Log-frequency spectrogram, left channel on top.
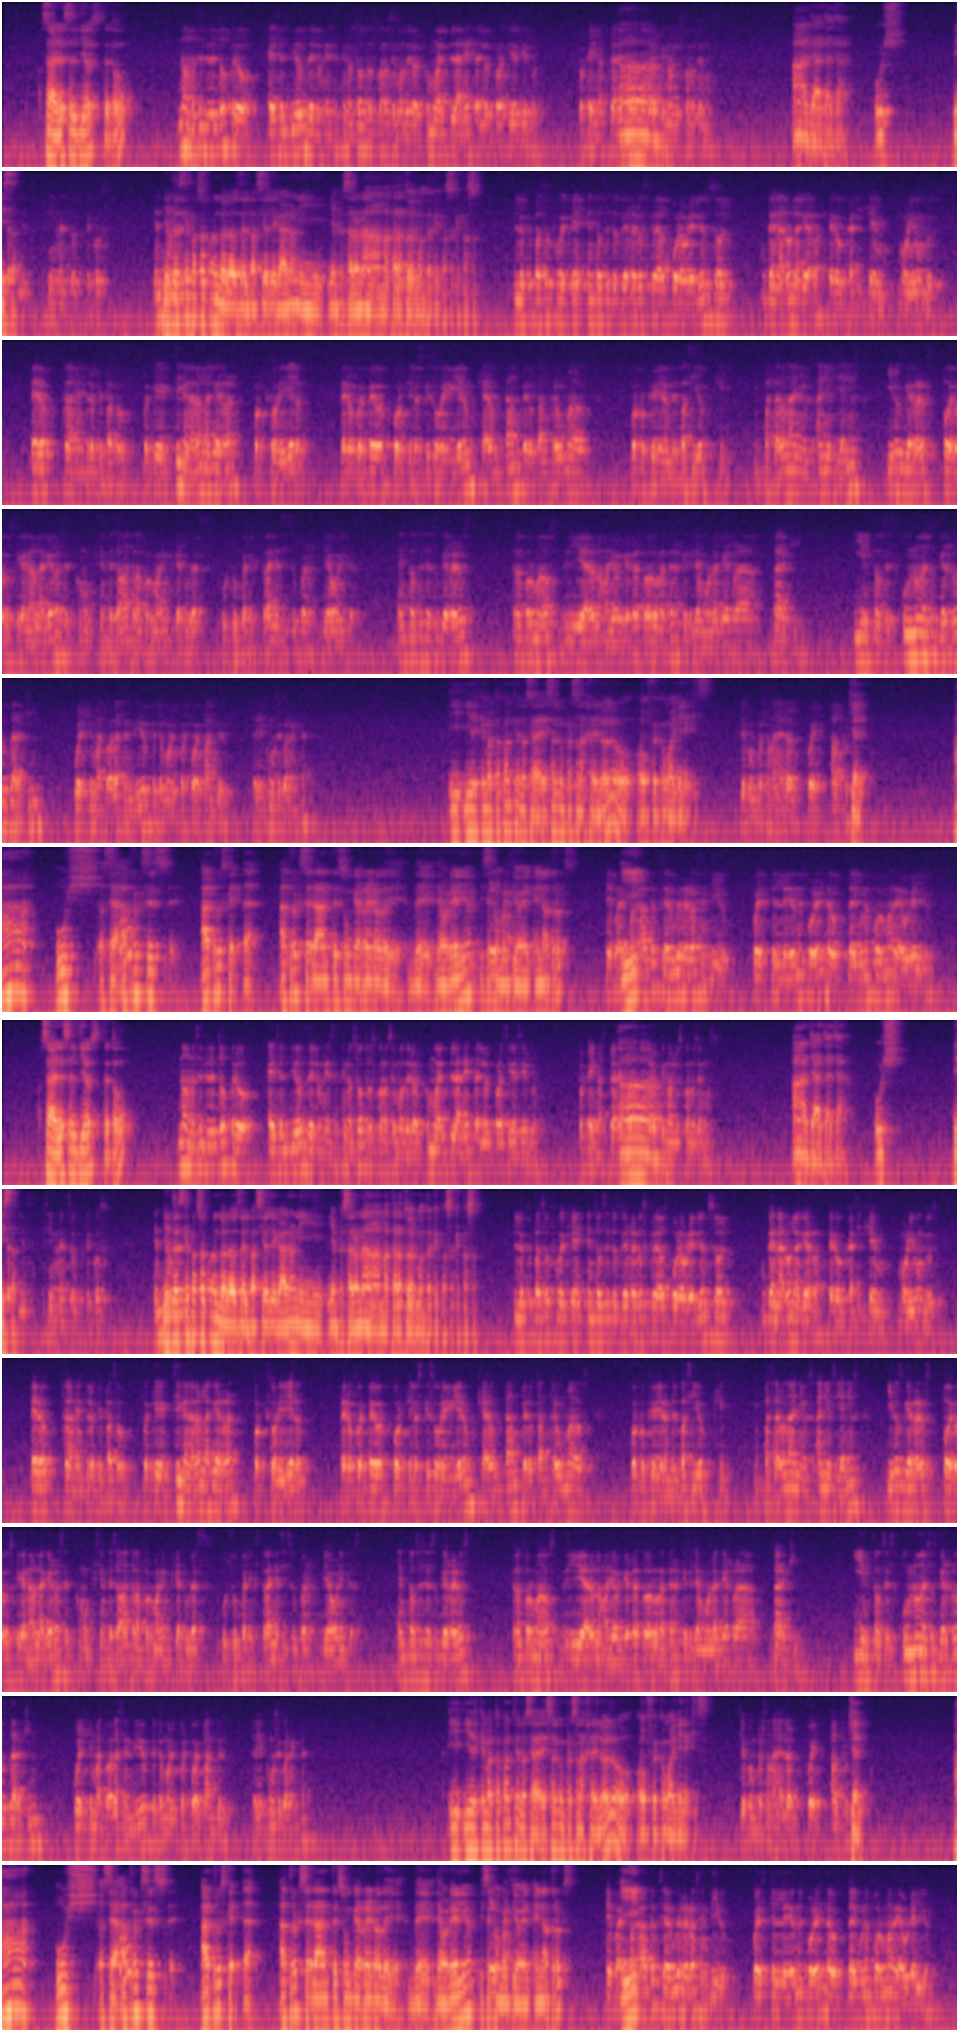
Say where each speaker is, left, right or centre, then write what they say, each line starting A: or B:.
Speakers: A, on the right; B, on the right.
A: O sea, él es el dios de todo.
B: No, no es el dios de todo, pero es el dios del universo que nosotros conocemos de LOL, como el planeta de LOL, por así decirlo. Porque hay más planetas,
A: Ah,
B: solo que no los conocemos.
A: ah, ya, ya, ya. Ush, listo.
B: Así es, es inmenso ese coso. Entonces,
A: ¿Y entonces qué pasó cuando los del vacío llegaron y, y empezaron a matar a todo el mundo? ¿Qué pasó? ¿Qué pasó?
B: Lo que pasó fue que entonces los guerreros creados por Aurelion Sol ganaron la guerra, pero casi que moribundos. Pero realmente lo que pasó fue que sí ganaron la guerra porque sobrevivieron, pero fue peor porque los que sobrevivieron quedaron tan pero tan traumados por lo que vieron del vacío que pasaron años, años y años y esos guerreros poderosos que ganaron la guerra se, como que se empezaban a transformar en criaturas súper extrañas y súper diabólicas. Entonces esos guerreros transformados lideraron la mayor guerra de toda Runeterra que se llamó la Guerra Darkin. Y entonces uno de esos guerreros Darkin fue el que mató al ascendido que tomó el cuerpo de Pantheon. ¿Ya vio cómo se conecta?
A: ¿Y, y el que mató a Pantheon, o sea, es algún personaje de LoL o, o fue como alguien X?
B: Sí, fue un personaje de LOL, fue Atrox.
A: ¿Quién? Ah, ush, o sea,
B: ¿What?
A: Atrox es... eh, Atrox que... eh, Atrox era antes un guerrero de, de, de Aurelion y se
B: Epa,
A: convirtió en, en Atrox.
B: epa,
A: Y
B: epa. Atrox era un guerrero ascendido, pues que le dieron el por él de, de alguna forma de Aurelion.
